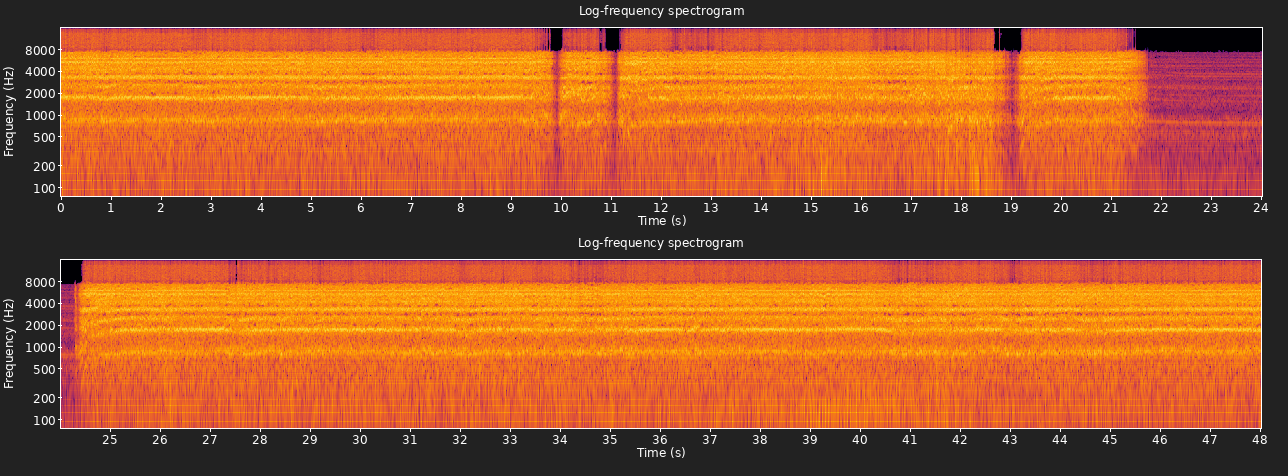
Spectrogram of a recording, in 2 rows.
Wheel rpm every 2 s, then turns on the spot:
230, 230, 230, 230, 200, 130, 220, 230, 210, 130, 140, 0, 160, 230, 230, 230, 230, 230, 230, 230, 230, 230, 230, 230.
none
